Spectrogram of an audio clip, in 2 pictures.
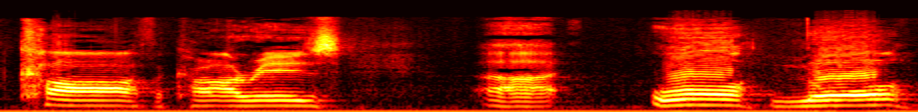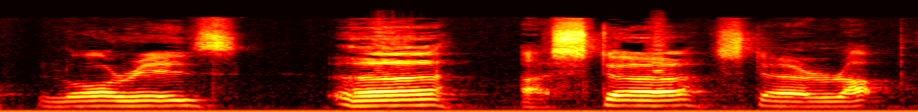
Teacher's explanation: And that is the group, if you remember, that gives you intrusive R and linking R when they come at the end of a word. All these vowels in RP want an R after them at the end of the word.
